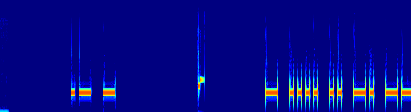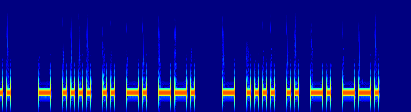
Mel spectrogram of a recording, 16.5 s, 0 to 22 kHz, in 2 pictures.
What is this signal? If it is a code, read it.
Morse code, heard as a keyed tone, about 15 wpm, 700 Hz. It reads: AT THING THING THING
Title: Top 100 Words Repeated 15wpm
